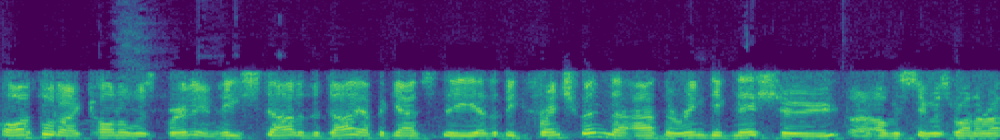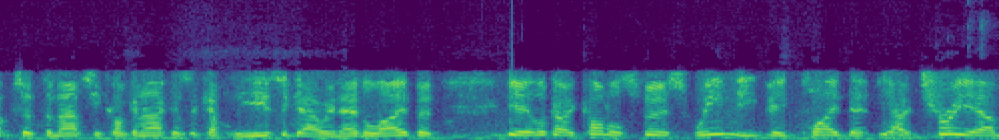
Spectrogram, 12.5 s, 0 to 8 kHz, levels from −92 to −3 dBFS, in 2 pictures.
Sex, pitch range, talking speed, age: male, 140-170 Hz, 225 wpm, 40-59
